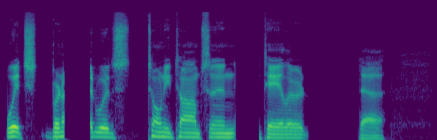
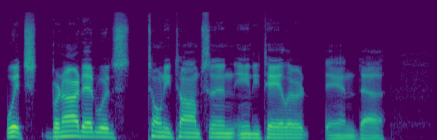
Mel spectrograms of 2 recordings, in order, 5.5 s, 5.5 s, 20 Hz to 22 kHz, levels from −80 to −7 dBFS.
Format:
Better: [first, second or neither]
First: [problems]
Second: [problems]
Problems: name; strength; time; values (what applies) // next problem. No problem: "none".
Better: second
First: audio cutting out; at 1 s, at 3 s and at 4 s for 0.5 s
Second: none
